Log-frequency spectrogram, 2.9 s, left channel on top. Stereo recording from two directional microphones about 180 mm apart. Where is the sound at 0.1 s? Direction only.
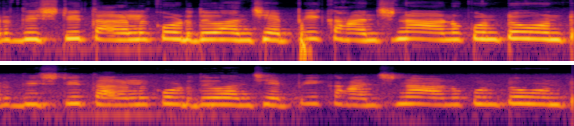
35° left (ahead or behind).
